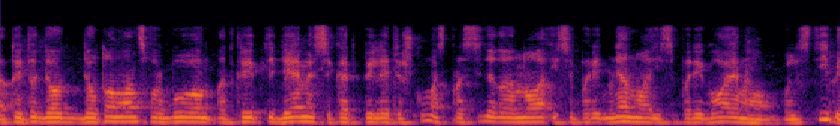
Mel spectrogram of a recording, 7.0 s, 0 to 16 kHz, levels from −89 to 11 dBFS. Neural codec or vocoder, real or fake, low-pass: codec, 16 kHz, 8 kbps, FreqCodec, smaller model; fake; 7.2 kHz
